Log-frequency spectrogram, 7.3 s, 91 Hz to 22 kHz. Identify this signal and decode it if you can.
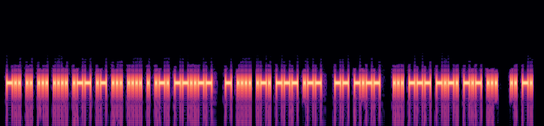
Morse code, heard as a keyed tone, about 46 wpm, 600 Hz. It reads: DISHWASHER, THROW MY SOCKS IN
